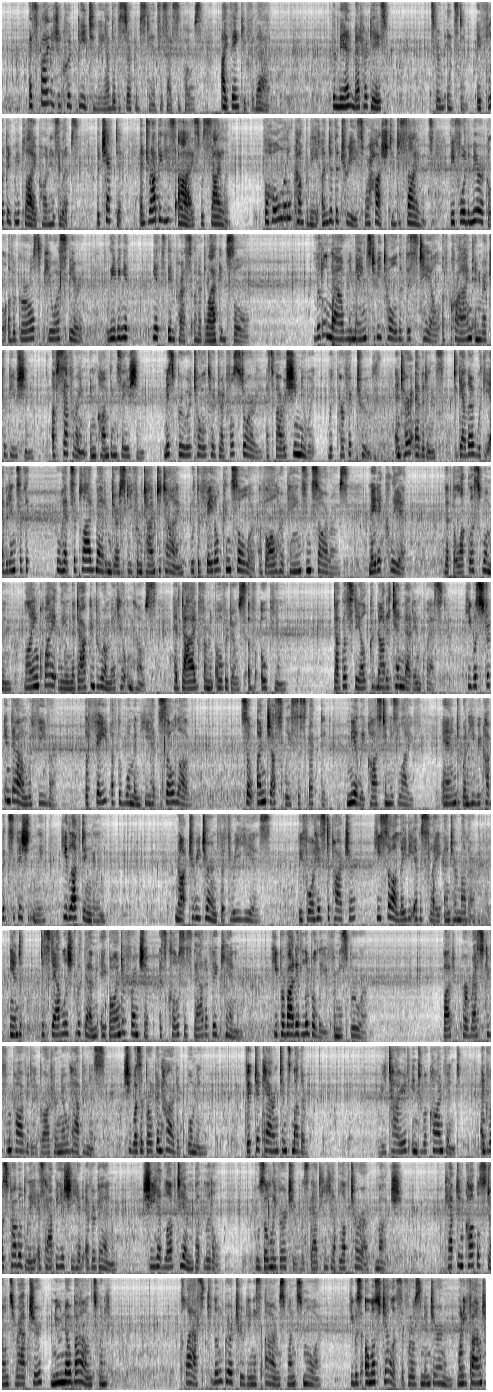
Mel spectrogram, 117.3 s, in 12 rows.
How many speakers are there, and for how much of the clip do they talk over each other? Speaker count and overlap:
one, no overlap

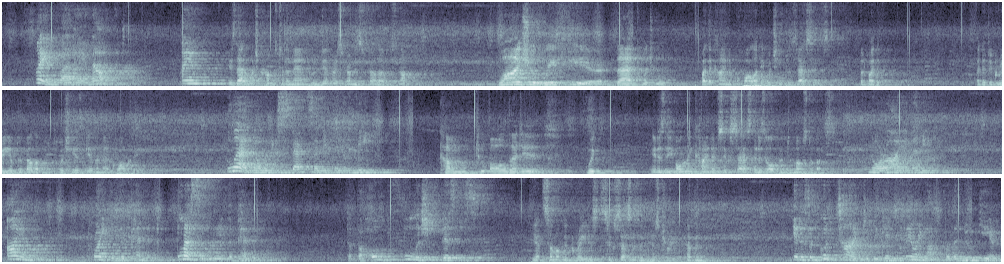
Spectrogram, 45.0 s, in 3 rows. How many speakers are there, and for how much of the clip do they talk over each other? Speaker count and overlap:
three, no overlap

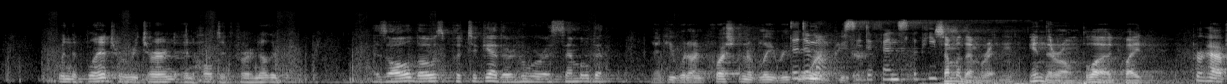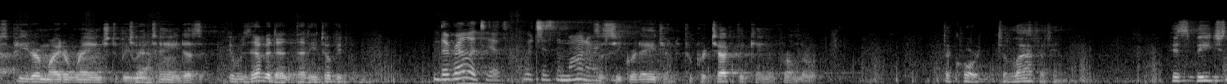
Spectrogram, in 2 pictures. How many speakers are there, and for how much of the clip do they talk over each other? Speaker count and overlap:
five, about 10%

